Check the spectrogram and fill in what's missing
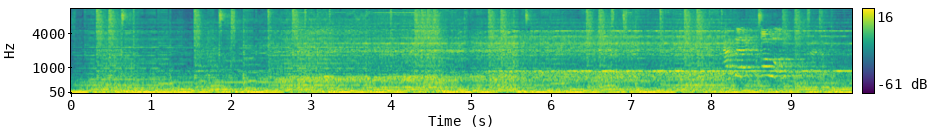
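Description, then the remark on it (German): Theatre soundscape of steady subway train ambience with a loud, continuous low rumble and a faint tonal whine, overlaid by indistinct murmuring voices throughout. “Also es werden häufig Tonkulissen erstellt, die dann die Erzählung unterstützen. Und in einer Szene sind zum Beispiel Sabina und Biene in der U-Bahn”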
